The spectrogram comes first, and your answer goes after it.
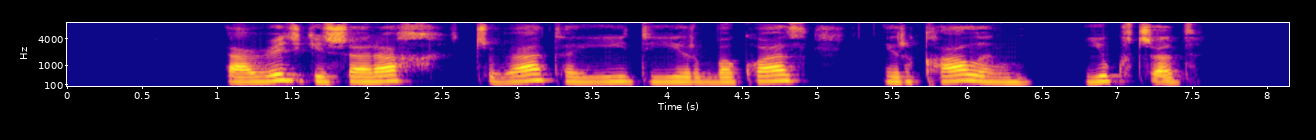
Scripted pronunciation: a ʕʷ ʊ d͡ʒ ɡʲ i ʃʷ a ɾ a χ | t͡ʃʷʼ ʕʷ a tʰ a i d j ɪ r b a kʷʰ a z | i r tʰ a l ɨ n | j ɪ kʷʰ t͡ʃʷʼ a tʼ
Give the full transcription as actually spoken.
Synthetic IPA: a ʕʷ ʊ d͡ʒ ɡʲ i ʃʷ a ɾ a χ | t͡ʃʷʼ ʕʷ a tʰ a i d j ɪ r b a kʷʰ a z | i r qʰ a l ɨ n | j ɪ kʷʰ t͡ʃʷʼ a tʼ

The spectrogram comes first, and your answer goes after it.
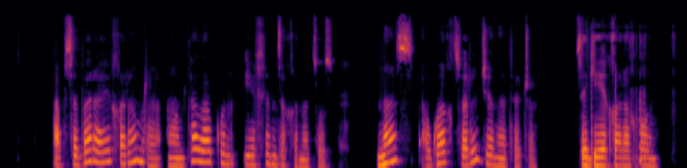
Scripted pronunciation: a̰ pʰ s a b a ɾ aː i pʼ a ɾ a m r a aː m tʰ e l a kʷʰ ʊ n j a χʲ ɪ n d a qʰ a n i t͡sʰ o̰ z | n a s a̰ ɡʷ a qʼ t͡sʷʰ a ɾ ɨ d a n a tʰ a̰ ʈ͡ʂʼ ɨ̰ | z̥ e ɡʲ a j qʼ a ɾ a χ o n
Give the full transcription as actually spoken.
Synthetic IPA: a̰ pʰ s a b a ɾ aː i qʼ a ɾ a m r a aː m tʰ a l a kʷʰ ʊ n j a χʲ ɪ n d͡z a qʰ a n a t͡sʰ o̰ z | n a s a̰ ɡʷ a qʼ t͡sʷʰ a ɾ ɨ d͡ʒ a n a tʰ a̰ ʈ͡ʂʼ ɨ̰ | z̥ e ɡʲ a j qʼ a ɾ a χ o n

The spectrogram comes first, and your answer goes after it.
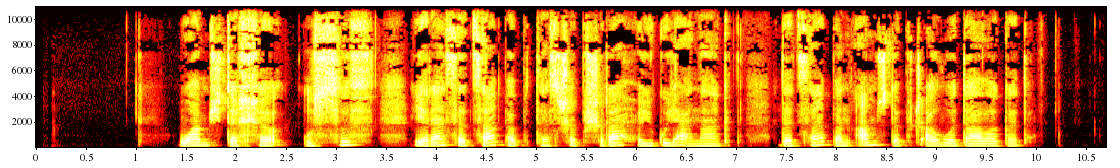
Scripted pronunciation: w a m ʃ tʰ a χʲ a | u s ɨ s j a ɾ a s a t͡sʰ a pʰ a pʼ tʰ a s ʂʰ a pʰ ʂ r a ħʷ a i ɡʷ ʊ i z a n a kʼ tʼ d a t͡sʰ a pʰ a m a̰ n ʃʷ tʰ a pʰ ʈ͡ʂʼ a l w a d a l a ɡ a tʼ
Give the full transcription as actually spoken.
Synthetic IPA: w a m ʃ tʰ a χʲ a | u s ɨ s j a ɾ a s a t͡sʰ a pʰ a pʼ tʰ a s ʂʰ a pʰ ʂ r a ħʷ a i ɡʷ ʊ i ʕ a n a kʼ tʼ d a t͡sʰ a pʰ a n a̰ m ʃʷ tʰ a pʰ ʈ͡ʂʼ a l w a d a l a ɡ a tʼ

